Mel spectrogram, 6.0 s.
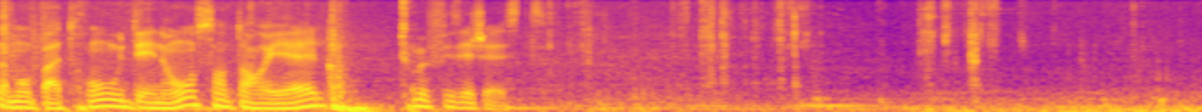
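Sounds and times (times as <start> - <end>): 
speech: 0.0 - 3.0
car engine starting and rumbling: 0.0 - 6.0
keys jingling: 2.6 - 5.5.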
